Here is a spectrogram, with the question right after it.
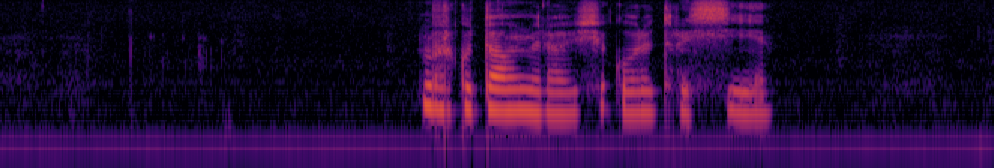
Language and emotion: Russian, sad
